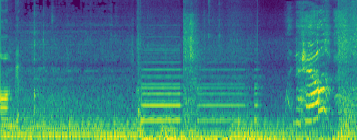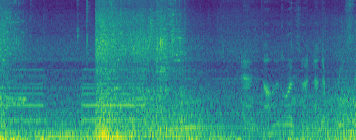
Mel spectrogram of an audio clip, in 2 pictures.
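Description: A car engine hums and revs as a car drives off.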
